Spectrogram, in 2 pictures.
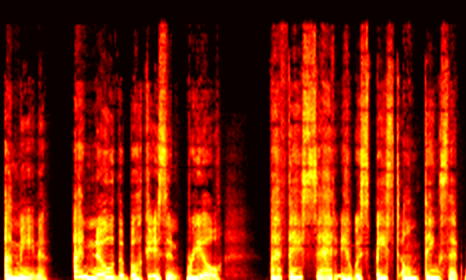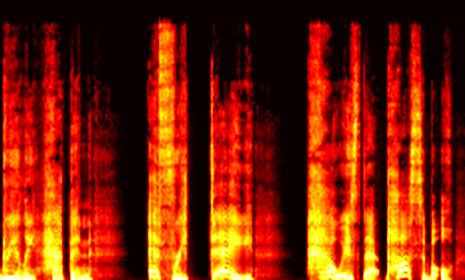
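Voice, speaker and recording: Woman narrator performing a spoiled young wife, high voice, whiny, sniffly, tearful, vain, audiobook character, dry sound. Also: normal speed, vocal fry, no echo. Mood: tearful, distraught. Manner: whiny, sniffly, sobbing delivery.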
